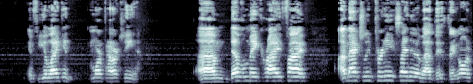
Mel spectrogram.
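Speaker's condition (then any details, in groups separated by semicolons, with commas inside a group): Cerebral palsy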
